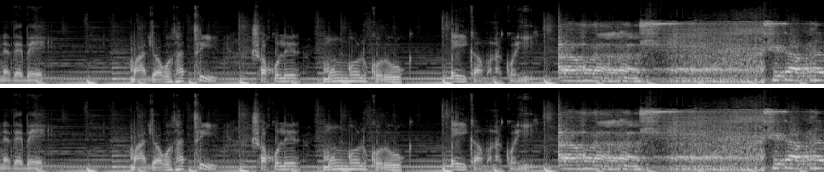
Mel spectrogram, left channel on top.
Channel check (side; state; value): both; identical; correlation 1.00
